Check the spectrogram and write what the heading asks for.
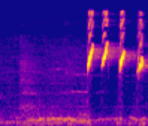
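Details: Greater green leafbird said to be ready for a singing contest, giving four loud, bright, sharply rising chirped notes in quick succession after a quiet start with low background hum.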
